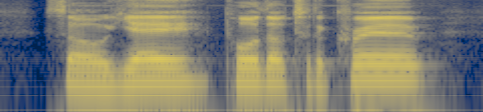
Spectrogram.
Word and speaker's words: Ye: we gotta talk about they ye sorry yay yay yay let me make sure I say it right they dropped the interview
